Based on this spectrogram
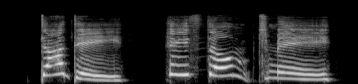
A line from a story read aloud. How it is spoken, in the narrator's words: she wailed, sounding like she was about to cry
